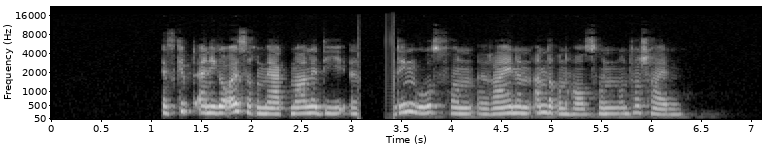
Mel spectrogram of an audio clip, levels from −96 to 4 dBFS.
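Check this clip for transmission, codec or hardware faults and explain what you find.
One hardware fault is present. From 3.05 to 3.44 s, a cable is pulled and plugged in. A pop opens 0.33 s of near silence. Then 85 ms of 60 Hz mains buzz sounds while only the plug tip touches. A second pop brings the speech back.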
